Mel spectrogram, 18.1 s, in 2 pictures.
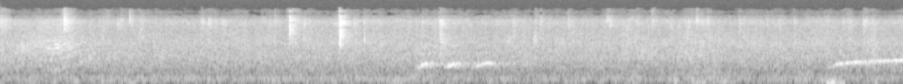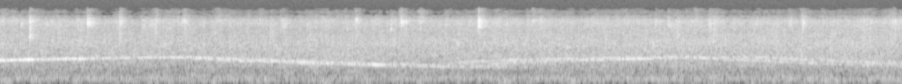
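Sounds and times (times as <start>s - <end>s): steady rain falling: 0.0s - 18.0s
water drips: 1.2s - 7.0s, 8.2s - 18.0s
siren chirps and wail: 4.2s - 5.3s, 8.2s - 18.0s.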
